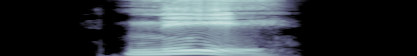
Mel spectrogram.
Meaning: alternative form of nein (“no”)
- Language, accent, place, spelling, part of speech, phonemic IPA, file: German, Germany, Berlin, nee, interjection, /neː/, De-nee.ogg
